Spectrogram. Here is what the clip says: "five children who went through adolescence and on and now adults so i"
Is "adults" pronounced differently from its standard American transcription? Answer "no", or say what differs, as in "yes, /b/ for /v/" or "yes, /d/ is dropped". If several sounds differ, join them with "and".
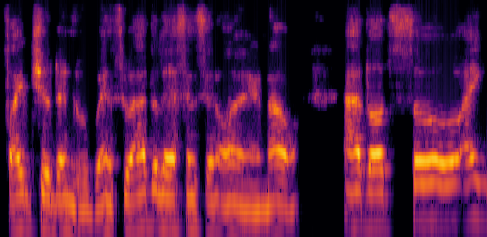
yes, /l/ is dropped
